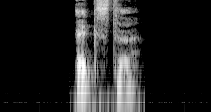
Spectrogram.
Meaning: plural of Axt "axes"
- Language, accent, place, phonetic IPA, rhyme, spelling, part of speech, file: German, Germany, Berlin, [ˈɛkstə], -ɛkstə, Äxte, noun, De-Äxte.ogg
